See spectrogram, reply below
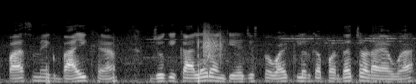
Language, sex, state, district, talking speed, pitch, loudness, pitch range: Hindi, male, Jharkhand, Garhwa, 260 wpm, 150 Hz, -17 LUFS, 140-160 Hz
